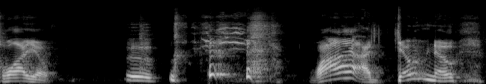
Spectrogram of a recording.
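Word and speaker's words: Wallior: Wallier, right? No, wrong. It's pronounced Wo. Why? I don't know. But that's a French pronunciation.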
